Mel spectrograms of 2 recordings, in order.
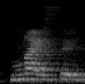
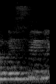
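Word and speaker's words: micelle: हम क्या बोलते हैं, माइसेल बोलते हैं। ये आपका क्या है माइसेल, ये लोग मिसिल भी बोलते हैं, माइसिल बोलते हैं, जैसा आपको प्रोनाउंस करना है वैसे करिए, ठीक है।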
